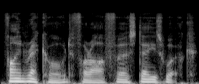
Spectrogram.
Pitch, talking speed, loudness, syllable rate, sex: 110 Hz, 240 wpm, -17 LUFS, 4.6 syllables/s, male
